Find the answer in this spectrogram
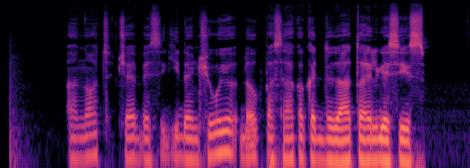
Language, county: Lithuanian, Vilnius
